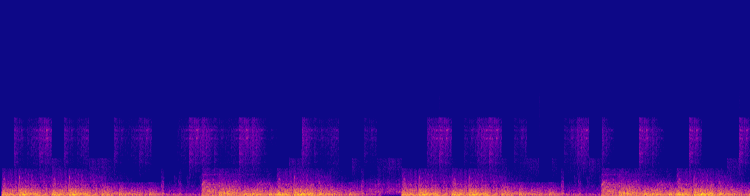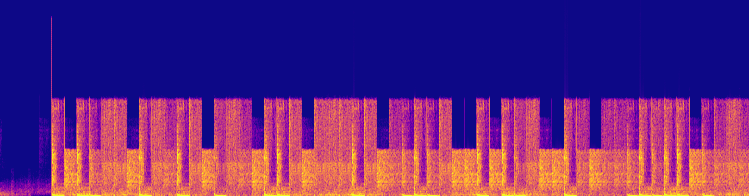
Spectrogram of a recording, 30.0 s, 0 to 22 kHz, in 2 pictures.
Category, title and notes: Music > Multiple instruments
Demo Track #3348 (Industraumatic)
Ambient, Soundtrack, Industrial, Cyberpunk, Sci-fi, Underground, Noise, Games, Horror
